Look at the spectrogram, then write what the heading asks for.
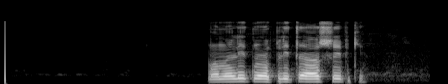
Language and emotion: Russian, neutral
